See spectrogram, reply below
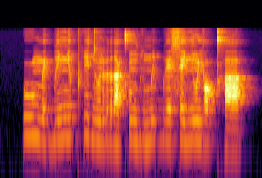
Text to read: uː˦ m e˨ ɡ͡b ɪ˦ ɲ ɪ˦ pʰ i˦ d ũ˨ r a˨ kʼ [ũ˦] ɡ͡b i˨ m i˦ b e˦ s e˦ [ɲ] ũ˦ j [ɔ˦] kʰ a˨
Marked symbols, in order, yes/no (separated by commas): yes, yes, yes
